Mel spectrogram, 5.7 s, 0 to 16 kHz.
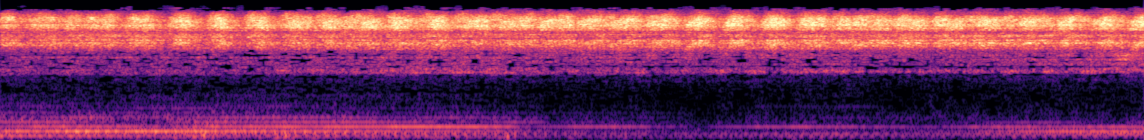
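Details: Bear cicadas singing at full power in northern Kyushu, Japan, late July 2023 at the end of the rainy season: a continuous shrill pulsating buzz, rapidly throbbing, with faint low tones underneath.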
